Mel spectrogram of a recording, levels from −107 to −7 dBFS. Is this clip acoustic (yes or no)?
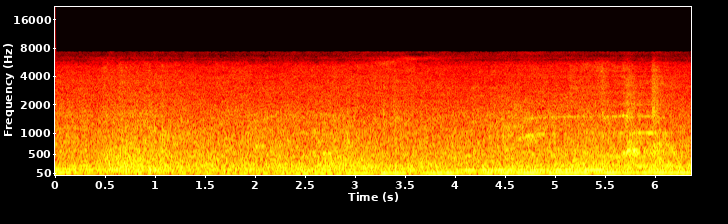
no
